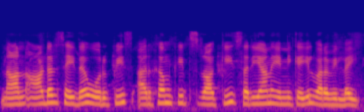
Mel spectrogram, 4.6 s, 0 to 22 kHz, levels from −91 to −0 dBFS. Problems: none marked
